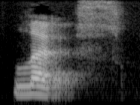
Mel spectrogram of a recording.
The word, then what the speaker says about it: lettuce: In American English it's very similar, but the T is a flap T, so it's a "deh" sound. Lettuce. Lettuce.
